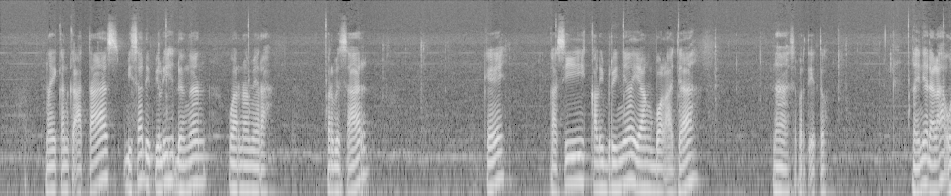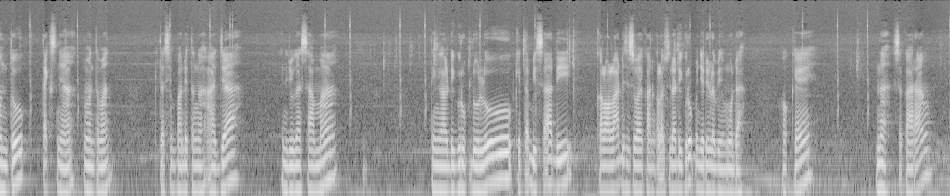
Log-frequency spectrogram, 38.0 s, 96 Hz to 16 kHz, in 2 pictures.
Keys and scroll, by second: 14.6 alt+Down, 15.7 alt+Left, 16.2 alt+Left, 16.7 alt+Right, 18.4 z, 22.7 v, 26.8 z, 28.3 ctrl+g, 30.3 v, 36.1 z, 37.9 v.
